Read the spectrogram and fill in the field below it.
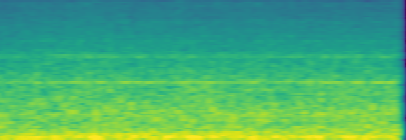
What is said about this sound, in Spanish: Ben se sube a un avión y se va a El Salvador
